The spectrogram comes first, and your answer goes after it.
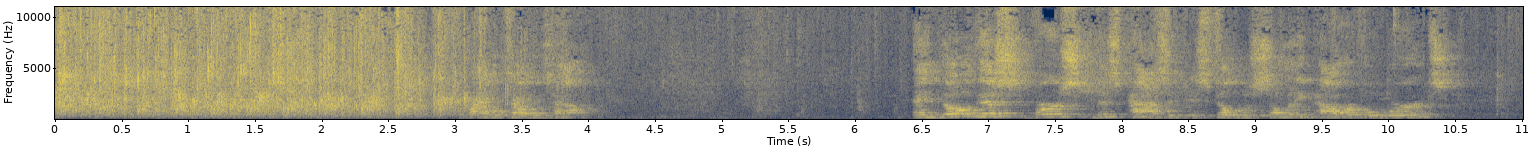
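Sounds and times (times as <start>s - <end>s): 
crowd applauding: 0.0s - 3.7s
speech: 3.1s - 4.1s, 6.4s - 10.6s.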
